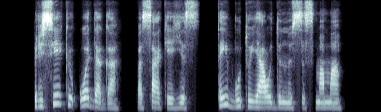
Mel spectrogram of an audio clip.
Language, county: Lithuanian, Šiauliai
